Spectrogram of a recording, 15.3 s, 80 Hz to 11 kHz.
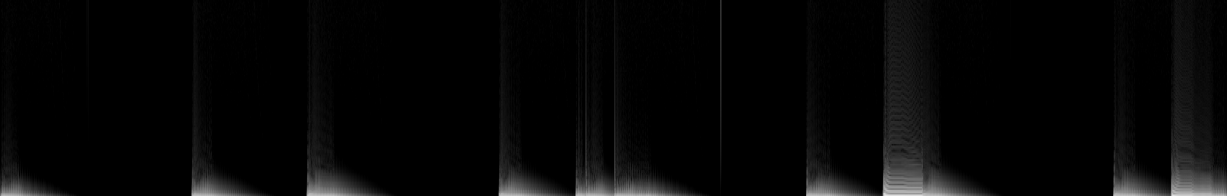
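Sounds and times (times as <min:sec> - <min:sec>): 
synth bass loop in G sharp minor: 0:00.0 - 0:00.5, 0:02.4 - 0:03.0, 0:06.3 - 0:08.3, 0:10.1 - 0:12.1, 0:14.0 - 0:15.3.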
